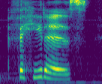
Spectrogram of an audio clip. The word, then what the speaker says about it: fajitas: Like fajitas with like a soft J, right?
